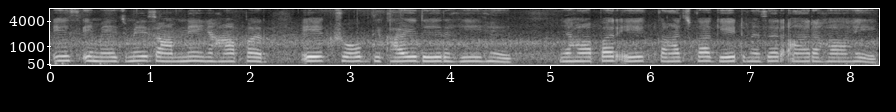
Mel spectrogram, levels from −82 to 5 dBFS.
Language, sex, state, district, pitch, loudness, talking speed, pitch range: Hindi, male, Rajasthan, Jaipur, 215 Hz, -16 LUFS, 160 wpm, 210-225 Hz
